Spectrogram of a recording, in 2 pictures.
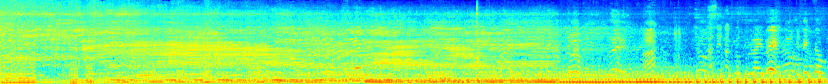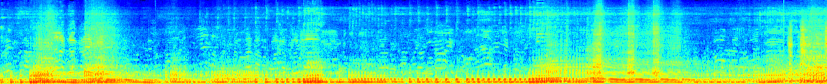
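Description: Motorcycle engines idle and rev loudly nearby.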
